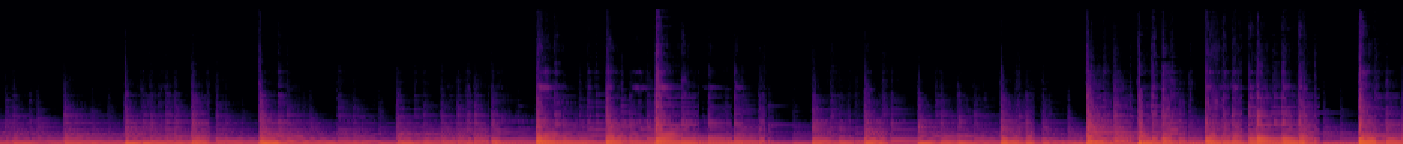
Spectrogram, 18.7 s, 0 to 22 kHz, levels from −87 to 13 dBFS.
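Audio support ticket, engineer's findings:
Compressed frames skipped, music: jumps forward about 50 ms at 0.38–0.43, 12.50–12.55, 15.19–15.24 s. Missing or decoder-rejected frames.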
